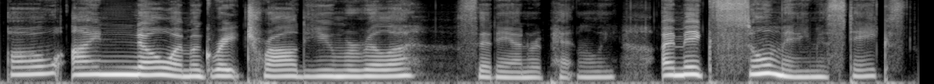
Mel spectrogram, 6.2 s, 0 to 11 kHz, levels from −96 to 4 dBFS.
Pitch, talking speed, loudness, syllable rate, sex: 230 Hz, 175 wpm, -15 LUFS, 5.0 syllables/s, female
